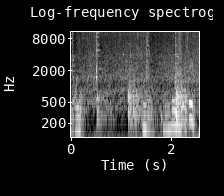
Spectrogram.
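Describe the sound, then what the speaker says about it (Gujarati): Papdi dough drops into hot oil and sizzles loudly, a steady frying hiss close by with occasional stirring clatter and splashes. "તેલ ગરમ થઈ ગયું છે નાખી દઈએ"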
